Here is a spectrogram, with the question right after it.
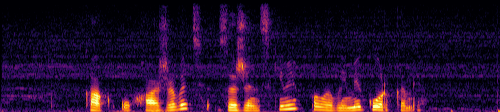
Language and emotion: Russian, neutral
